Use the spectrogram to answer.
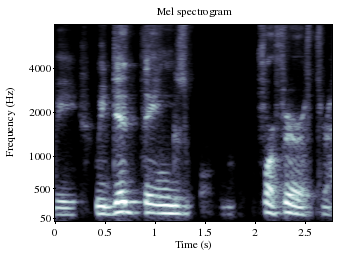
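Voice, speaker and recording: Somewhat breathy, a man with an American accent speaks at a medium pitch with ordinary pitch variation. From Kansas, US Midwest. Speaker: real estate team leader and recruiter. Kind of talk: coaching talk on a group call. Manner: fast; energetic.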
